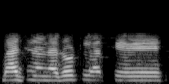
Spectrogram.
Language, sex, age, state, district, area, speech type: Gujarati, female, 30-45, Gujarat, Rajkot, urban, conversation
